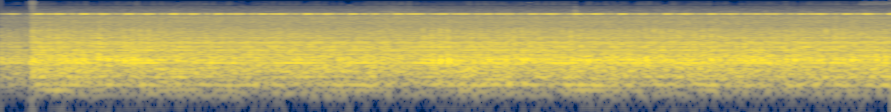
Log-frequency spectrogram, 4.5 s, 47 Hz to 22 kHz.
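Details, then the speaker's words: LT230 transfer box centre differential, out of diff lock, with one output shaft held by hand: a steady, even gear whine with a fine high ring. The straight-cut (non-helical) differential gears make the noise, showing the differential working. "These gears are coming to operation, and because they're not like on a helix, they're just flat gears, they're making that noise. So that differential is working."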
